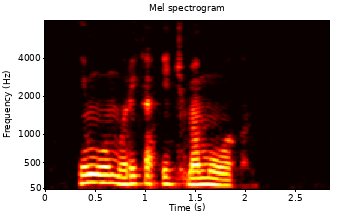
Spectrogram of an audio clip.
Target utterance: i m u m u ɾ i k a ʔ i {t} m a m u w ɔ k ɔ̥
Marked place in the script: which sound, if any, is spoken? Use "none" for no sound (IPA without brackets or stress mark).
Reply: t͡ʃ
